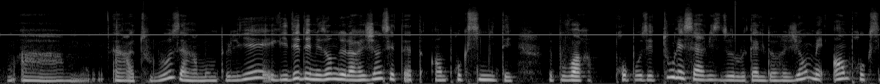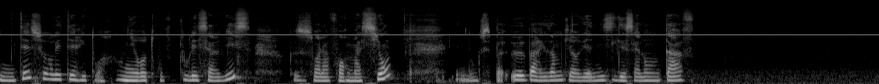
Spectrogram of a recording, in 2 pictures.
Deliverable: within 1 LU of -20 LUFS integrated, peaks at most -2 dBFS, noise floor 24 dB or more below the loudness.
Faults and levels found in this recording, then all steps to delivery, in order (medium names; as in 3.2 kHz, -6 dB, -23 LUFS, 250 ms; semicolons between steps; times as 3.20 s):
tick rate 40 per s; steady tone 4 kHz; tone level -42 dBFS; loudness -30.0 LUFS; peak level -9.5 dBFS; loudness target -20.0 LUFS
-> de-click; band-stop 4 kHz, Q 30; trim +10 dB; peak limiter -2 dBFS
